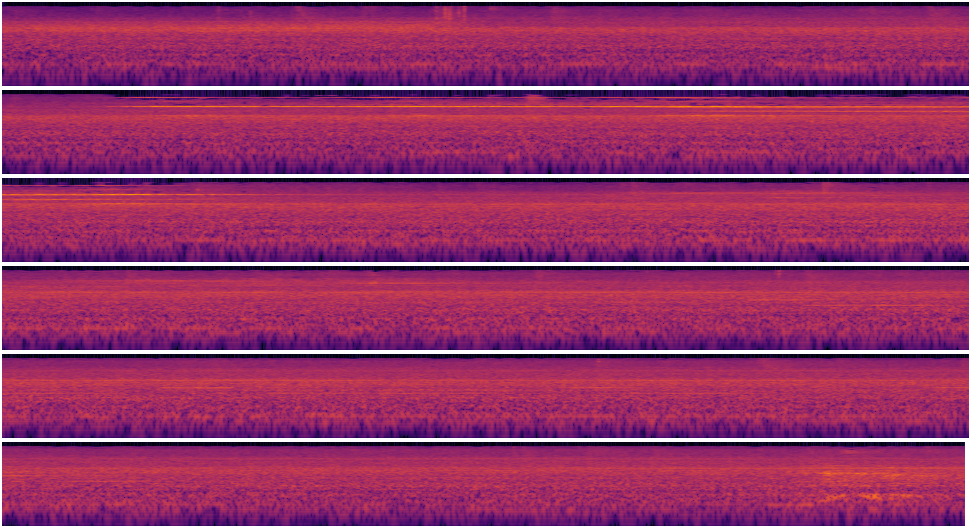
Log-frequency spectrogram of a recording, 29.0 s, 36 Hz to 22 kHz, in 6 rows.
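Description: W7 series Hokuriku Shinkansen train pulling slowly into the platform and braking to a stop, a steady electric running rumble with a high squeal about six seconds in. Short two-note beeps repeat in the second half.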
